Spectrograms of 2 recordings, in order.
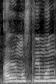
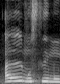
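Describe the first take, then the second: First: The word ends with a final n sound. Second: The word ends on a vowel, no n. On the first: The speaker calls it wrong. "अल मुस्लिमुन गलत है" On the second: The speaker calls it right. "अल मुस्लिमू कहूँगी मैं"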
